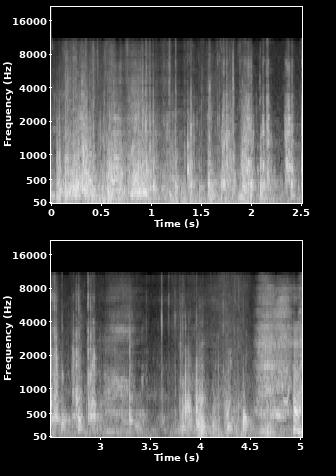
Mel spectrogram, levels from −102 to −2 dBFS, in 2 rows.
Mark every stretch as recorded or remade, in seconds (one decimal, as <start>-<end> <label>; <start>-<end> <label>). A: 0.0-0.6 recorded; 0.6-1.4 remade; 1.4-3.0 recorded; 3.0-4.2 remade; 4.2-5.0 recorded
